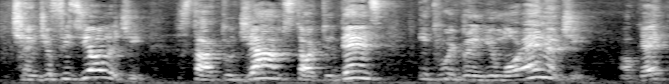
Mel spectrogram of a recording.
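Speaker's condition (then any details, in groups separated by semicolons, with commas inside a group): No condition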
